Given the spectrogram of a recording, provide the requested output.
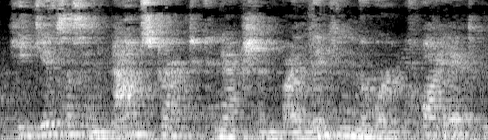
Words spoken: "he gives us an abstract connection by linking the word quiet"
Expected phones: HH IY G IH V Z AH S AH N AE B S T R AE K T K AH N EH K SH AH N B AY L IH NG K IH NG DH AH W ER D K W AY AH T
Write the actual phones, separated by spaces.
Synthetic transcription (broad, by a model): HH IY G IH V Z AH S N AE B S T R AE K T K AH N EH K SH AH N B AY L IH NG K IH NG DH AH W ER D K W AY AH T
